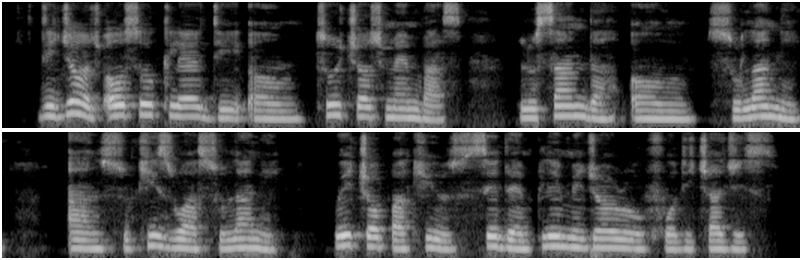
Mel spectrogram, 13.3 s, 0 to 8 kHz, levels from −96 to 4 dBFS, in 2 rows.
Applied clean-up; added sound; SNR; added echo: neural mask model Resemble Enhance denoiser.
